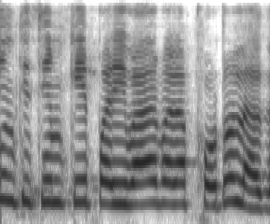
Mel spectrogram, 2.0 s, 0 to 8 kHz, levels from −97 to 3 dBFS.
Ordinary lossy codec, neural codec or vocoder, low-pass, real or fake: Opus, 64 kbps; codec, 44.1 kHz, 3.4 kbps, Pupu-Codec; 7.2 kHz; fake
